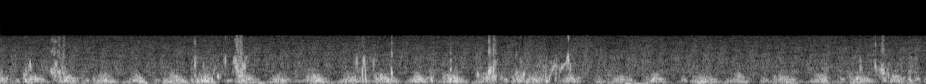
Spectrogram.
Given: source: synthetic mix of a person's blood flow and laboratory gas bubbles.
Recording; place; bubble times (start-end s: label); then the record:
Doppler ultrasound of blood flow; precordium
0.00-0.05 s: bubbles
0.22-0.34 s: bubbles
0.48-0.70 s: bubbles
1.90-2.49 s: bubbles
3.52-3.77 s: bubbles
3.88-3.97 s: bubbles
4.28-4.37 s: bubbles
4.42-4.63 s: bubbles
4.74-5.00 s: bubbles
5.14-5.28 s: bubbles
5.34-5.74 s: bubbles
8.21-8.31 s: bubbles
8.58-8.64 s: bubbles
8.72-8.91 s: bubbles
9.06-9.19 s: bubbles
From the record:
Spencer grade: 3 (all of the cardiac periods contain showers or single bubble signals, but not dominating or overriding the cardiac motion signals); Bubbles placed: anywhere in the cardiac cycle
